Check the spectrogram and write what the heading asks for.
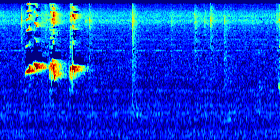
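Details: Three fast, sharp whistled chirps from a greater green leafbird in quick succession, then quiet background with faint clicks.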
